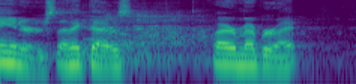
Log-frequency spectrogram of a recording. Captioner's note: audience laughs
